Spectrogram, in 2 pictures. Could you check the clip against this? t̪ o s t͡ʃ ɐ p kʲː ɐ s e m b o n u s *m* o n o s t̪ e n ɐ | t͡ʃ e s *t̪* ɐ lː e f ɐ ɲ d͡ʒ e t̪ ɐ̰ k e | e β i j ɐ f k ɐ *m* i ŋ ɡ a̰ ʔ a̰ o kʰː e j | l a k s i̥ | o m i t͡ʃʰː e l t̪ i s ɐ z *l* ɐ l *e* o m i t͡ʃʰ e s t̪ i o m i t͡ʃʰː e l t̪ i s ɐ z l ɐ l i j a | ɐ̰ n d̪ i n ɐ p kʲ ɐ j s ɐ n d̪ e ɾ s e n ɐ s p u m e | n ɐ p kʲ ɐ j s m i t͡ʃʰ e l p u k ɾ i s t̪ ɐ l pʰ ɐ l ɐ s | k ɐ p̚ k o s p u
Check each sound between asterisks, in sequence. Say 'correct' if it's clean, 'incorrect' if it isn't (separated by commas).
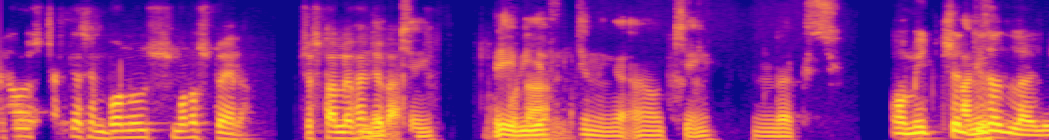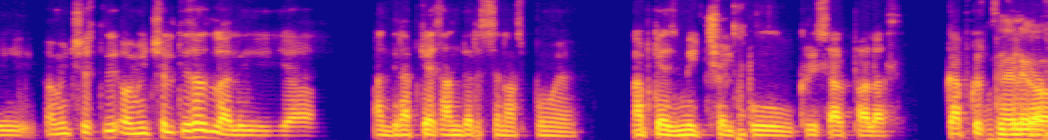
correct, correct, incorrect, correct, incorrect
